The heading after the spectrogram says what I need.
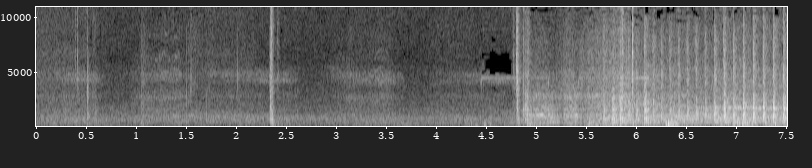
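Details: Alfa Romeo 147 2.0 TS that made a funny noise and cut out: engine catches and a sharp, fairly regular rapping about three per second rides over it; owner suspects big end bearings or a pulley, unconfirmed.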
